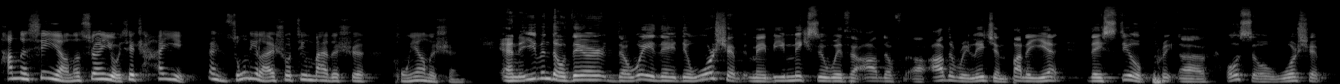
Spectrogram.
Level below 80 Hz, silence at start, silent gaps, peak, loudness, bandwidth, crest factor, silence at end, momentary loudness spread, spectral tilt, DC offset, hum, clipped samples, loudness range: -72 dBFS; 0 s; none; -10 dBFS; -31 LUFS; 16.5 kHz; 20 dB; 0.2 s; 9 LU; -5 dB/octave; under 0.1%; none; under 0.1%; 3 LU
